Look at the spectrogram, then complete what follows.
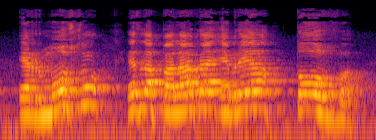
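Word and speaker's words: טוב: aquí cuando dice hermoso es la palabra hebrea tov t o v es la palabra común to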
